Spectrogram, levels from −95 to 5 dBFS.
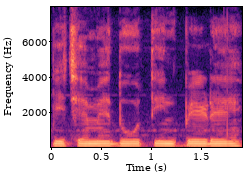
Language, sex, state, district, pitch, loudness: Hindi, male, Uttar Pradesh, Shamli, 110 Hz, -12 LUFS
